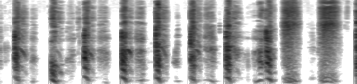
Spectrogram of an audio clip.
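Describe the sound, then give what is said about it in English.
A voice imitates many kindergarten children coughing in a school gym at drop-off: a rapid run of many short, harsh cough bursts at a steady, even rhythm, with no other sound. “And it was just a cacophony of coughing. It was like,”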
